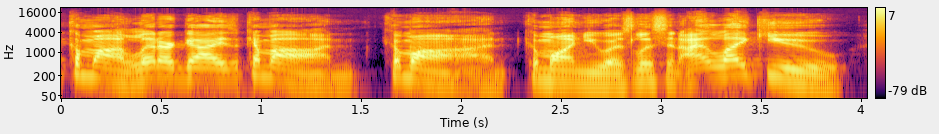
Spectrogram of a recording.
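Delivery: low-pitched imitated wheedling, repeated; mock cajoling. Politician sweet-talking the US, mock cajoling. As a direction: coax it low, over and over. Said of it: "He's literally just being like".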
